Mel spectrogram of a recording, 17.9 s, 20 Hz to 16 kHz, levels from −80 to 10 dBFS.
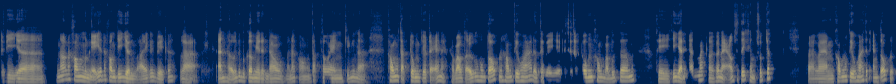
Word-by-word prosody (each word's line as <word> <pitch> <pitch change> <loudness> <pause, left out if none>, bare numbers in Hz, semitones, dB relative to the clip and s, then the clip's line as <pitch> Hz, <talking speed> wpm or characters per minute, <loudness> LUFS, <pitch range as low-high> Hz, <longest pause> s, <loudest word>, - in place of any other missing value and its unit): Tại 105 - -13
vì, 105 -1 -2
ờ, 95 -2 +3 0.4
nó 145 +5 0
nó 180 +2 -3
không 140 -5 +3
mình 115 - +1
nghĩ 105 - +3
nó 160 - -5
không 130 -2 +4
chỉ 120 +1 +1
dừng 100 -6 +3
lại 90 +2 0
ở 100 - 0
cái 130 - -2
việc 95 -7 -2
á 130 +1 -5
là - - -1 0.4
ảnh 115 - +3
hưởng 95 +2 +1
tới 140 - -3
bữa 125 - -5
cơm 120 -2 +4
gia 110 - +3
đình 100 -2 -3
đâu, 100 -1 0
mà 90 - -9
nó 110 +4 -4
còn 90 -3 -6
tập - - -7
thói 115 - -2
quen, 105 -2 -1
kiểu, 105 +2 -7
như 120 - -2
là 85 -6 -4 0.4
không 130 0 +4
có 140 - +1
tập - - +3
trung 120 -1 +2
cho 115 -1 0
trẻ 125 - +2
nè, 120 -4 -5
rồi - - -8
bao 105 +1 +5
tử - - +5
cũng 135 +1 -3
hông 130 -1 -3
tốt 130 +2 +5
nữa, 130 - -1
hông 125 +1 0
tiêu 125 -2 +2
hóa 130 +4 0
được 115 - -1
tại 110 - -2
vì 100 -1 -3 0.2
cái - - -21
sự - - -10
tập - - -7
trung 125 0 +4
không 125 -2 -2
vào 100 -2 0
bữa 110 +3 -4
cơm 130 +1 +3
á. - - -4 0.5
Thì 95 -3 -1
chỉ 125 - +1
dành 125 - +7
cái - - -1
ánh 140 - -14
mắt 155 +1 -2
rồi 105 -2 -1
cái 125 - +3
não 125 - +2
sẽ 130 - -15
tiết 150 - +1
ra - - -2
một - - -5
số 135 - -4
chất 200 0 +1 0.7
và 95 0 -3
làm 100 0 -1
không 125 +3 +1
có 135 +1 0
tiêu 125 -3 +3
hóa 125 +2 +1
thức 155 +1 -4
ăn 115 -1 -4
tốt - - +3
được, - - -6
115 Hz, 300 wpm, -25 LUFS, 100-130 Hz, 0.7 s, dành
